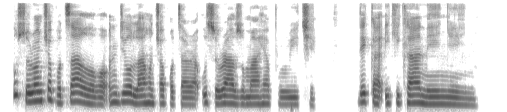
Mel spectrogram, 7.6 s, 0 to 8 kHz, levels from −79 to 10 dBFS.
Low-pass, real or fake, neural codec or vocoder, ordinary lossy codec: 7.2 kHz; real; none; MP3, 64 kbps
